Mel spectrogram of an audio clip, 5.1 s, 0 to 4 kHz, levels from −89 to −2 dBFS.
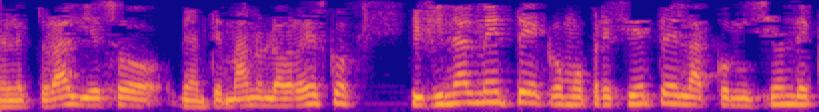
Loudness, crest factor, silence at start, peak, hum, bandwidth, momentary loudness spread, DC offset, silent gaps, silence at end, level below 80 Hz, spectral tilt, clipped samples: -24 LUFS; 14 dB; 0 s; -10 dBFS; none; 4 kHz; 5 LU; under 0.1%; none; 0.05 s; -68 dBFS; -11.5 dB/octave; under 0.1%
